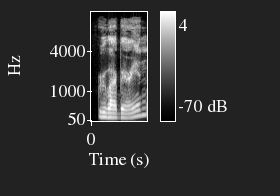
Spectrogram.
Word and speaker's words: Rubarbarian: This is Rubarbarian or. You can either use the five syllable word or one syllable.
